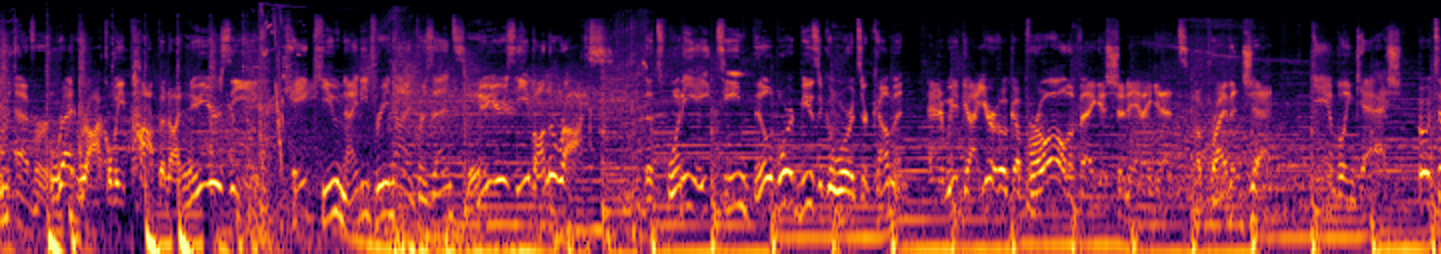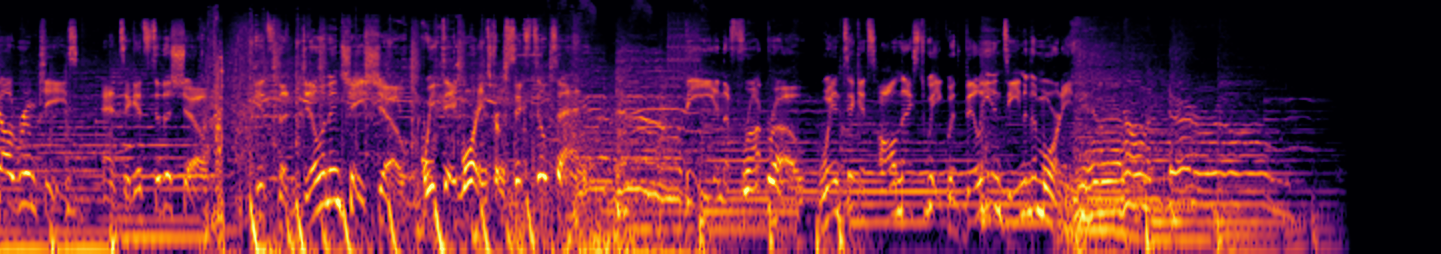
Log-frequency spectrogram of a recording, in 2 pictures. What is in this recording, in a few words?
Country, Voiceovers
